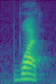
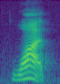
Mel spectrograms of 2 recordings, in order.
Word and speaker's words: what: 그래서 이 와의 밑에다가 티읕 소리를 넣어주면 어떤 발음이 되나요? what 이라는 발음이 되죠.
